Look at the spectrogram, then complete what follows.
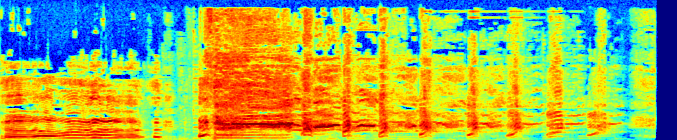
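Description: Laughter sound effect: a wavering high giggle, then a run of short falling 'ha' laughs that trails off near the end, over soft background music.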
